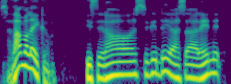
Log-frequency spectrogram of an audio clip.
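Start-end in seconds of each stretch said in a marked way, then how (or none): 0.0-0.8 mock stern, firm, pitched-up delivery. Retelling a minister's lecture on greeting the sisters, retelling a firm greeting. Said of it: "you better say it with some firmness".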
